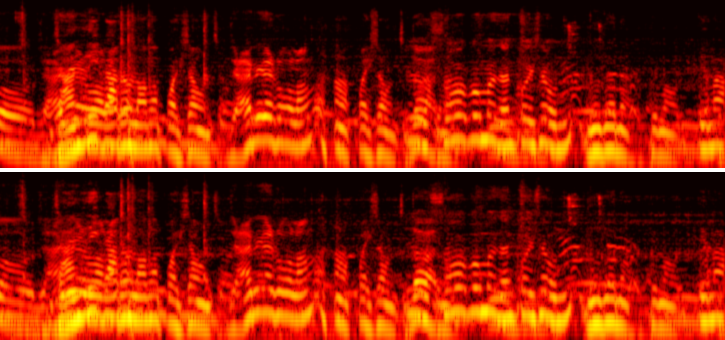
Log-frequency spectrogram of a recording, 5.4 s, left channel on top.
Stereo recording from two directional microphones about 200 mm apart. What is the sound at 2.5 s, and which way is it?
Speech, 10° right (ahead or behind).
